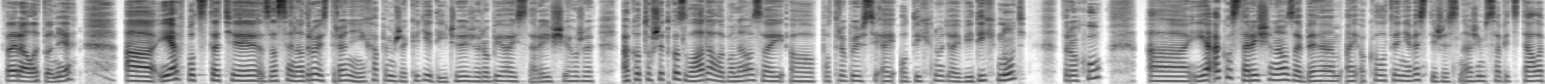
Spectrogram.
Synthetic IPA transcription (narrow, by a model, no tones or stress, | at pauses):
p̪ɛɾalɛt̪ɔɲɪɛʔajafpɔt̪st̪acɛzasɛnad̪ɾuɦɛjst̪ɾaɲɛɲɛxaːpɛmʒɛkɛɟjɛd̪id͡ʒɛjʒɛɾɔbiajst̪aɾɛjʃɪɛɦɔʒɛʔakɔt̪ɔfʃɛt̪kɔzʋlaːd̪alɛbɔnaɔzajpɔt̪ɾɛbujɛʃsiʔajʔɔd̪iːxnuːɟajʋid̪iːxnuct̪ɾɔxuʔajaʔakɔst̪aɾɛjʃɪanaɔzajbɛɦaːmajʔɔkɔlɔt̪ɛjɲɛʋɛst̪iʒɛsnʔaʒimsabicst̪aːlɛ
